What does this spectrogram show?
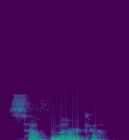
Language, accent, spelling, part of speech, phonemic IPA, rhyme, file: English, Southern England, South America, proper noun, /ˌsaʊθ əˈmɛɹɪkə/, -ɛɹɪkə, LL-Q1860 (eng)-South America.wav
- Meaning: The continent forming the southern part of the Americas; east of the Pacific Ocean, west of the Atlantic Ocean, south of North America and north of Antarctica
